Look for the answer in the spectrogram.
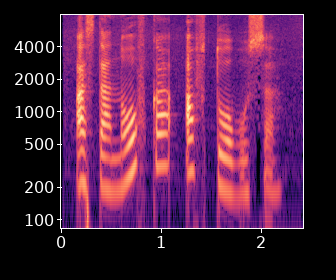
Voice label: "Bus Stop" In Russian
